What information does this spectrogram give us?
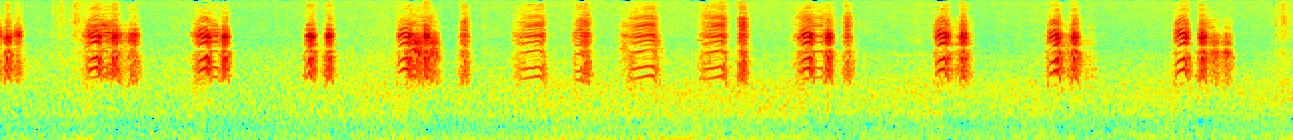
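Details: Nestling common whitethroats begging on their last day in the nest, tucked beneath reeds and nettles near a river: harsh, buzzy bursts repeated almost twice a second against a low even hiss.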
